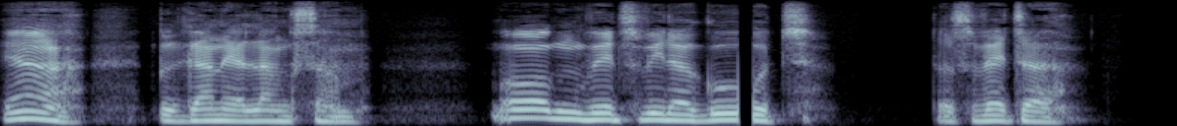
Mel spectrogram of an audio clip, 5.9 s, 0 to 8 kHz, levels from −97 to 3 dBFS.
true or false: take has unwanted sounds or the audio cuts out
true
